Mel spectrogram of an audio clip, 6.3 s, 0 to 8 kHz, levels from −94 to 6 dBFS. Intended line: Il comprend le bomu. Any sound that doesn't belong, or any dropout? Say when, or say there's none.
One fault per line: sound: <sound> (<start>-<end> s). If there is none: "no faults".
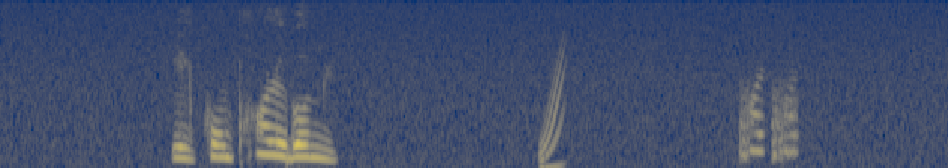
sound: chirp (3.6-3.8 s)
sound: laugh (4.9-5.3 s)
